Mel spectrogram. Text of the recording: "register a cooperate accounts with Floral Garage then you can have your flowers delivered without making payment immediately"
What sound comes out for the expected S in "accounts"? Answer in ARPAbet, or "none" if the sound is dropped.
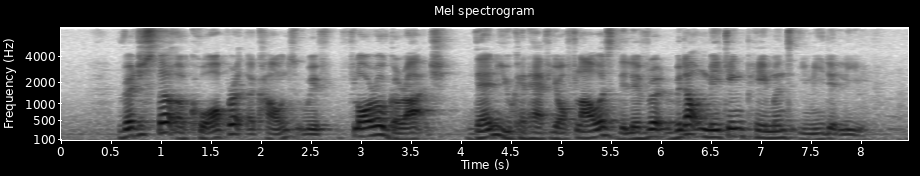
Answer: none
